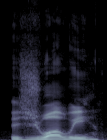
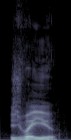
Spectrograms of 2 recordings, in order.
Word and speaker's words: Joyeux: The Joie. Joie. The like what? Canard. You make me look up how to pronounce it again. I'm pretty sure I got it right. Joyeux. I was wrong.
